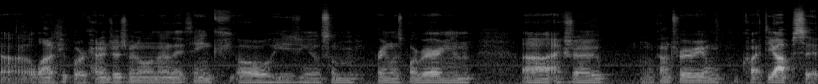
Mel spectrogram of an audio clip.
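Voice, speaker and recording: Against noticeable background noise, a man with a very deep, low pitch talks fairly quickly in a flat monotone. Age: 20s. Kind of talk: casual talk to camera. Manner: hesitant, halting.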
